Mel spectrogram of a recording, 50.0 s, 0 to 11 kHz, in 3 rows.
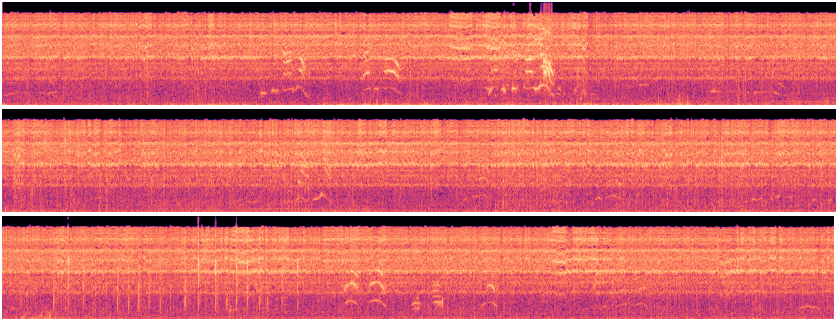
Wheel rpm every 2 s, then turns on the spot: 230, 230, 230, 230, 230, 230, 230, 240, 240, 230, 230, 230, 230, 230, 230, 240, 230, 230, 230, 230, 230, 230, 230, 240, 230.
none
